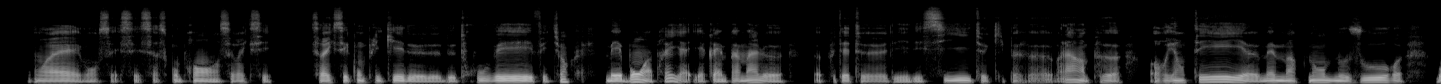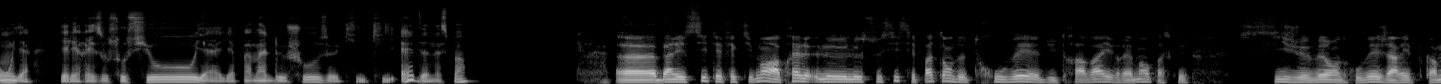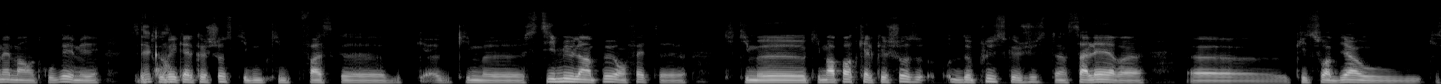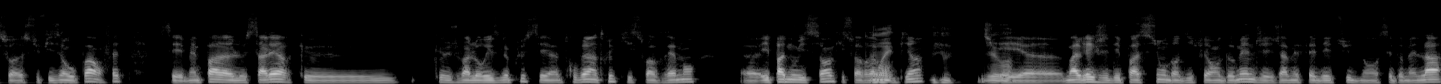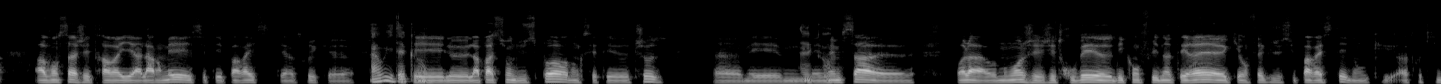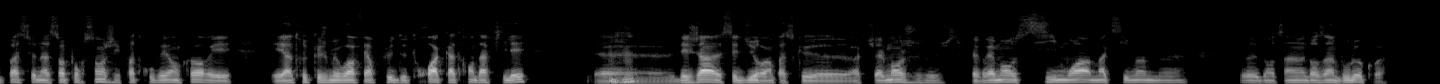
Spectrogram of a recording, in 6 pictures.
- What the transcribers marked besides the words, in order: stressed: "stimule"; stressed: "salaire"; drawn out: "que"; stressed: "épanouissant"
- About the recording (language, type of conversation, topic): French, advice, Comment vous préparez-vous à la retraite et comment vivez-vous la perte de repères professionnels ?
